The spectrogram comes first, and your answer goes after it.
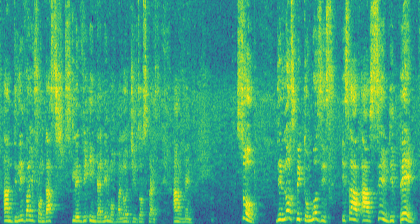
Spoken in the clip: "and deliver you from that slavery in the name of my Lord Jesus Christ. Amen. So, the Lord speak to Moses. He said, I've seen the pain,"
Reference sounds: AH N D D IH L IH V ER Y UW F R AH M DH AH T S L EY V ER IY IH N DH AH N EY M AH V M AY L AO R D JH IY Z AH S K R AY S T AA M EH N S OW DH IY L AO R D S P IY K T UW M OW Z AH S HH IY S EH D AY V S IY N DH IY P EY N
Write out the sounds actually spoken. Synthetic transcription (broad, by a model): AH N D D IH L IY V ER Y UW F R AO M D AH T S L EY V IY IH N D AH N EY M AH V M AY L AO D JH IY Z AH S K R AY S T AA M EH N S OW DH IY L AO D S P IY K T UW M OW Z AH S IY S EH AY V S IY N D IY P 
